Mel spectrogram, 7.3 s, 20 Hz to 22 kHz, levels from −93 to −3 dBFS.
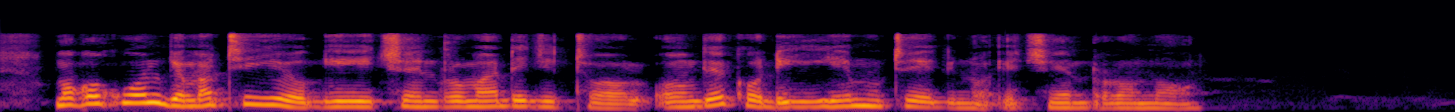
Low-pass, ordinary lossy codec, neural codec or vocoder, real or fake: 7.2 kHz; AAC, 48 kbps; codec, 16 kHz, 2 kbps, FreqCodec, larger model; fake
